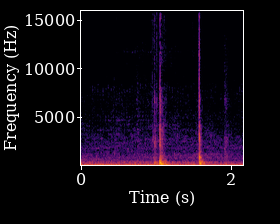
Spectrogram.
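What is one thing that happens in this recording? A car door unlatches with a sharp click.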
